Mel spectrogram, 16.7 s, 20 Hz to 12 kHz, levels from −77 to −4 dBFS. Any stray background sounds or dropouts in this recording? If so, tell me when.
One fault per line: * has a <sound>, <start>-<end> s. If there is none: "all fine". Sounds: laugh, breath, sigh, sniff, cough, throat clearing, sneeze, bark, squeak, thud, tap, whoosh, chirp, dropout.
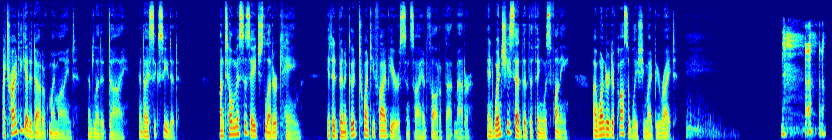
* has a sigh, 13.7-14.8 s
* has a laugh, 15.6-16.5 s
